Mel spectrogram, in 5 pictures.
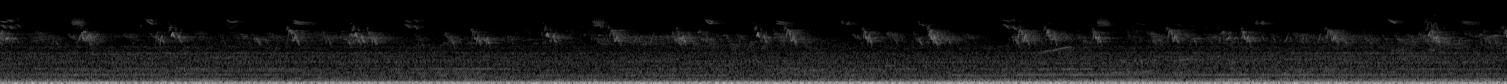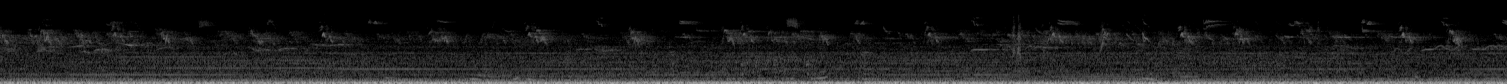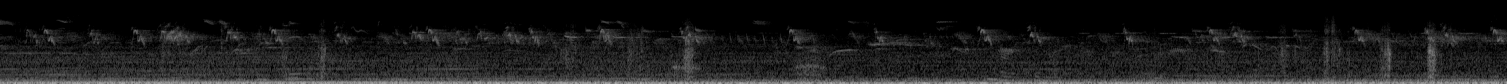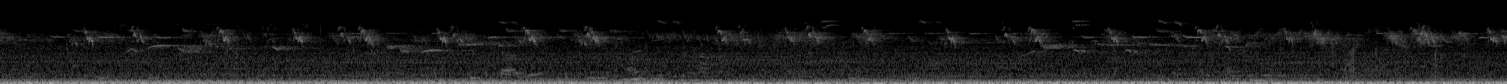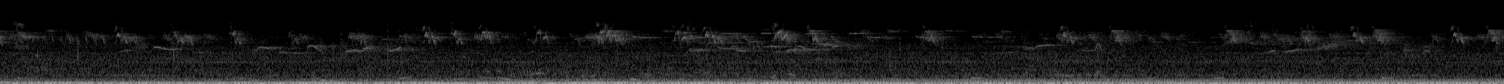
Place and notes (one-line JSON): {"title": "Pfaueninselchaussee, Berlin - caged and free voices", "date": "2013-05-23 13:51:00", "description": "sonic scape close to the cage, inside peacocks, chickens, duck, steps around and spoken words, free birds", "latitude": "52.43", "longitude": "13.13", "altitude": "48", "timezone": "Europe/Berlin"}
